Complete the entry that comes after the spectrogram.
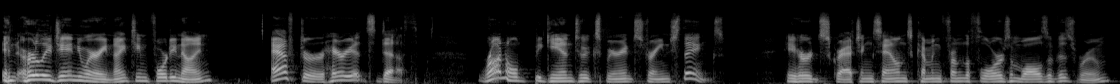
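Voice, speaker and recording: A man's voice: mid-range voice, lively intonation, unhurried, fairly bright tone. Male podcast host, mid-range voice. Reads a story, drops in irreverent, sweary commentary. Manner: irreverent, profane. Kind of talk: reading a story aloud with casual joking asides.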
